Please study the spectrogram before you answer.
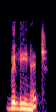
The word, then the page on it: villeinage: Indian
